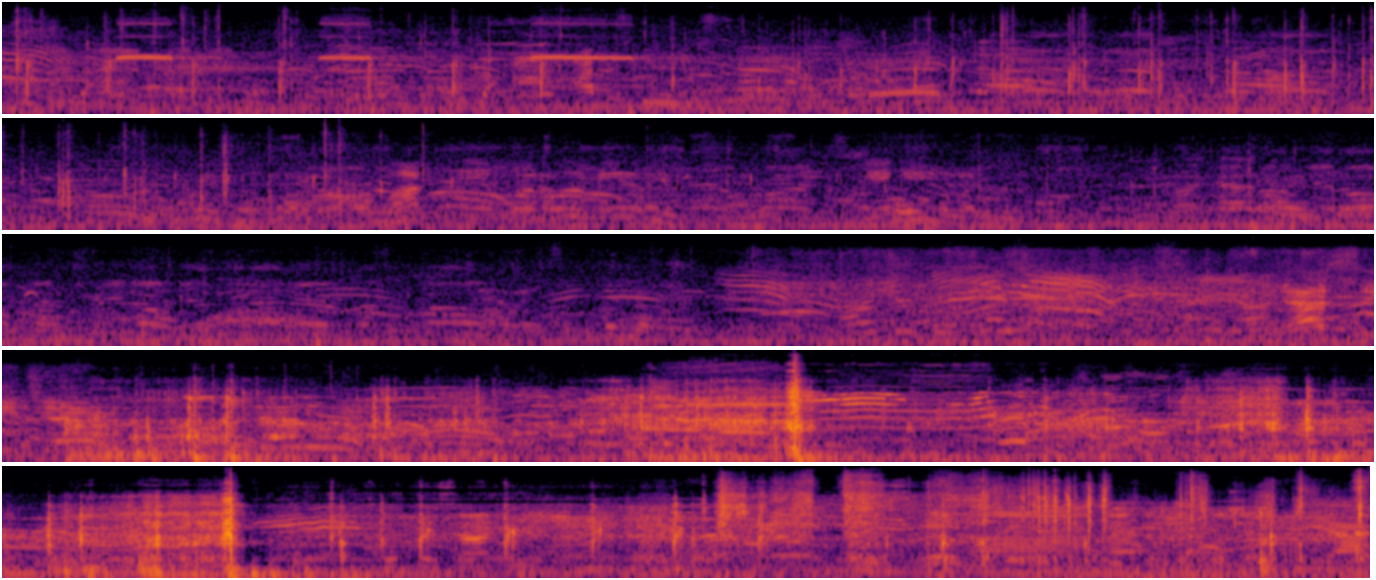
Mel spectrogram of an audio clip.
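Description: People chat at a distance outdoors.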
